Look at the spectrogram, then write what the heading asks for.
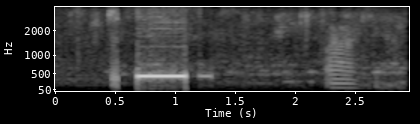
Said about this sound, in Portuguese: Não, não, eu apertei um botão aqui sem querer.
